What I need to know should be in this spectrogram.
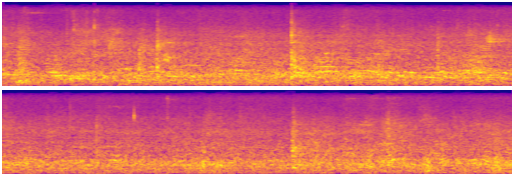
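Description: A martial artist's uniform snaps sharply with quick strikes.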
